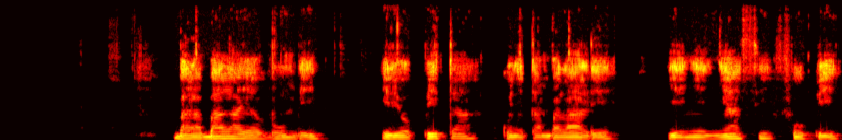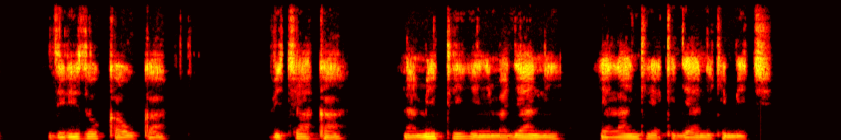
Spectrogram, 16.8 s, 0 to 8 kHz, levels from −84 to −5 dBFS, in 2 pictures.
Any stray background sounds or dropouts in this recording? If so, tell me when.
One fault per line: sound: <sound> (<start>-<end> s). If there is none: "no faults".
no faults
